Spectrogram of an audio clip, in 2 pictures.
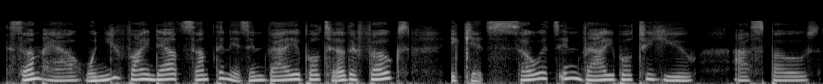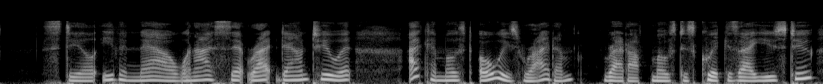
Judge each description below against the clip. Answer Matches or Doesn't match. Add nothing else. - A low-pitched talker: Doesn't match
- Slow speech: Doesn't match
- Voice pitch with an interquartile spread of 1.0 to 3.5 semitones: Doesn't match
